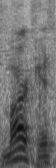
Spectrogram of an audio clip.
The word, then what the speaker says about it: Marquis: refuses to lock up marquis pronounce marcus because he's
